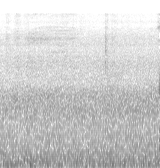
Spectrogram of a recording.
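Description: Steady outdoor rush of ocean surf and wind on the beach, an even hiss with a low rumble underneath.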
